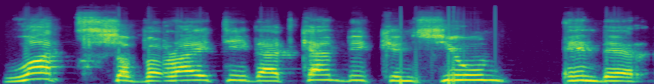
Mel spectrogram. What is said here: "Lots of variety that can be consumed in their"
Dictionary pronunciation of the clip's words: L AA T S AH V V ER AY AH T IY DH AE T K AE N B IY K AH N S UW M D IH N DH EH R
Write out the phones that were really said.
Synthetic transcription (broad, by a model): L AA T S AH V V ER AY AH T IY DH AE T K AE N B IY K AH N S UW M D IH N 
